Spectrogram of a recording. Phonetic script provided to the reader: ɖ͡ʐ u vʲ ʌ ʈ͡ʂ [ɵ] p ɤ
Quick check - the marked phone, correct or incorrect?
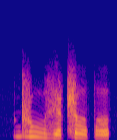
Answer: incorrect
